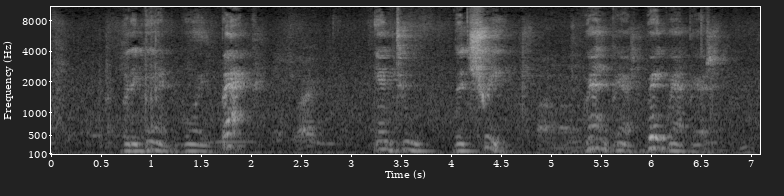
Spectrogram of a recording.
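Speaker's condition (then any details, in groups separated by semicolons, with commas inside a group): No condition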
